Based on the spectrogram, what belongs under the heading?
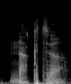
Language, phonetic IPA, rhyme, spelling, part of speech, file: German, [ˈnaktɐ], -aktɐ, nackter, adjective, De-nackter.ogg
- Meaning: 1. comparative degree of nackt 2. inflection of nackt: strong/mixed nominative masculine singular 3. inflection of nackt: strong genitive/dative feminine singular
